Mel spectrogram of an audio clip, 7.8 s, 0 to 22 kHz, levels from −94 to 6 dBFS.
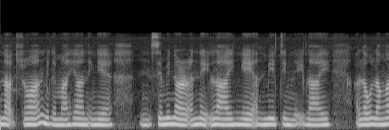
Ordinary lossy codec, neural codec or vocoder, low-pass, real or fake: none; none; none; real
